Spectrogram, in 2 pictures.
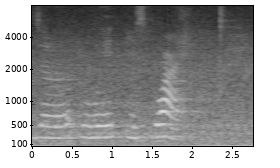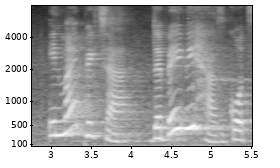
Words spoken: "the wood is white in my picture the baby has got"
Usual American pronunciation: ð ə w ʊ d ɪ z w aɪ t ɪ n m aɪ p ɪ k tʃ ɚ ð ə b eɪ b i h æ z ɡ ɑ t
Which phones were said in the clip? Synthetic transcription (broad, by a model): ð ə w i ɪ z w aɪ ɪ n m aɪ p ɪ k tʃ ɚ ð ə b eɪ b i h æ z ɡ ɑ t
